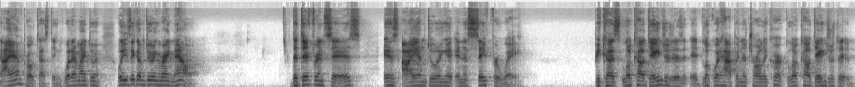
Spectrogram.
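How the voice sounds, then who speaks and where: Nasal, bright-toned man from Canada, casual livestreamer answering chat, repeats himself. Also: medium pitch. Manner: halting, repeats himself, restarts phrases.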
